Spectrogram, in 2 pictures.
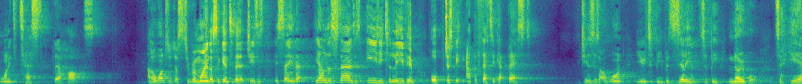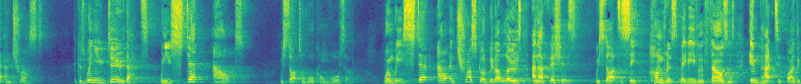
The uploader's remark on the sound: I recorded on Sunday 16th July at Newcastle Holy Cross an encouraging talk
